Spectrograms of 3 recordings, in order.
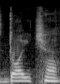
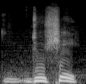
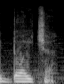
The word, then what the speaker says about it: Deutsche: It is Deutsche Bank, not Duchi. Deutsche. Okay. Deutsche Bank. It's a It's a German word. So you say Deutsche, not Duche.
